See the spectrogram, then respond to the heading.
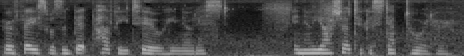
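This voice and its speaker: Lower-voiced woman narrating a story. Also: fairly even intonation, moderate pace, darkish tone, a little hiss or hum, poor audio.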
